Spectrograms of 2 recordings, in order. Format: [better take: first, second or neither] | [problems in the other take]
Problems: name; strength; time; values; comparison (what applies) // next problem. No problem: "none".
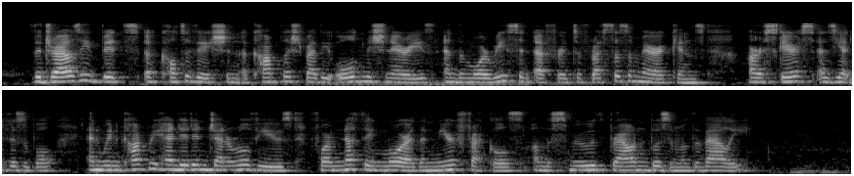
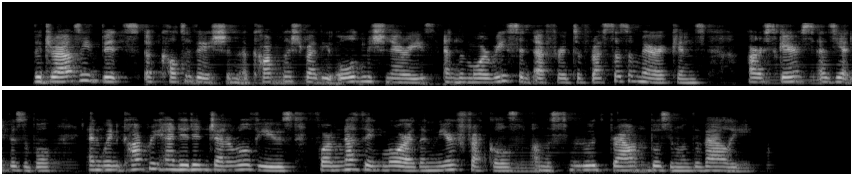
first | noise reduction (neural mask model DeepFilterNet 3)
